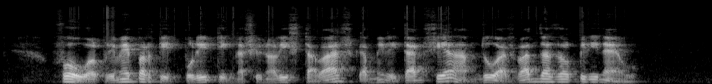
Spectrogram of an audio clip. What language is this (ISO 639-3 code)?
cat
